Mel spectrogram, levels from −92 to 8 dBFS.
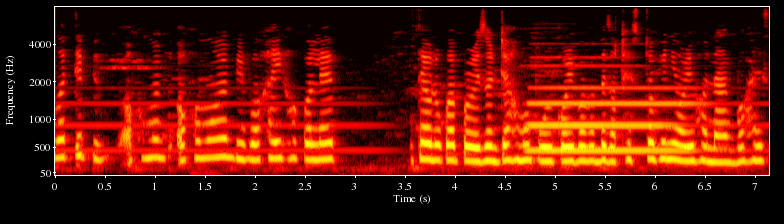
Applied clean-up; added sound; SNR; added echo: classical method log-MMSE.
